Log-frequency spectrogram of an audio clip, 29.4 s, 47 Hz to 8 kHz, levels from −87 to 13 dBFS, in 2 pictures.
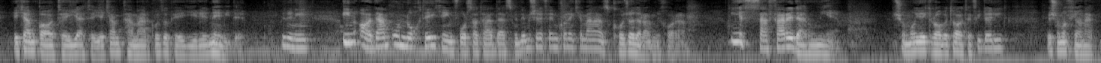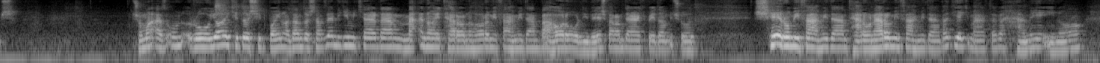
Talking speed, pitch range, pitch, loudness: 150 wpm, 120-175 Hz, 155 Hz, -23 LUFS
